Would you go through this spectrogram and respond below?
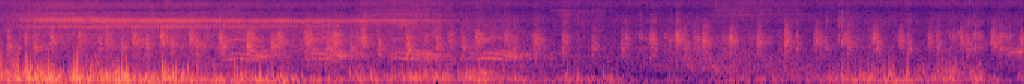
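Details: Rapid rhythmic pulsing of an unseen Ezo haruzemi cicada at Odawara Castle, about three to four beats per second, with loud wind gusts at the start and a few soft bird chirps in the middle.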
